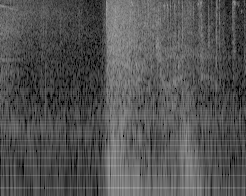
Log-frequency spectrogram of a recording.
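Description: An explosion bursts with a loud crackle.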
